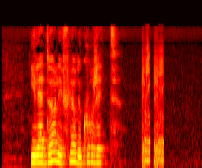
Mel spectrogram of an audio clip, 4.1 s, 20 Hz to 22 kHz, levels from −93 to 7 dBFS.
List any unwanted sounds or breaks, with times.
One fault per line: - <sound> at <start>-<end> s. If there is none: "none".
- laugh at 2.8-3.3 s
